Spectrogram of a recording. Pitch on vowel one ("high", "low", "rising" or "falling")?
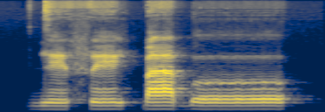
low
